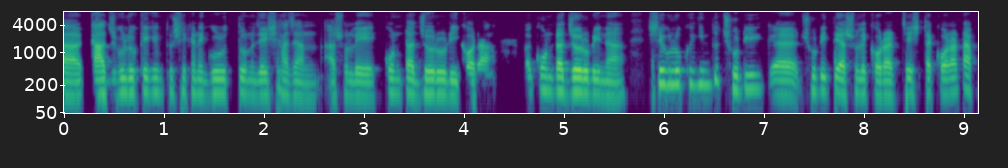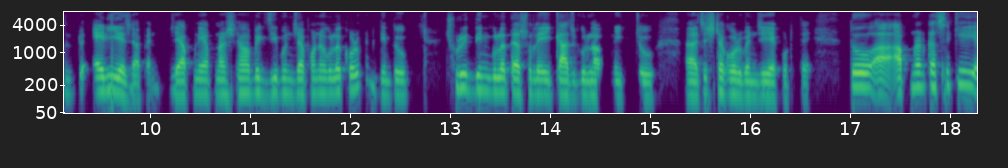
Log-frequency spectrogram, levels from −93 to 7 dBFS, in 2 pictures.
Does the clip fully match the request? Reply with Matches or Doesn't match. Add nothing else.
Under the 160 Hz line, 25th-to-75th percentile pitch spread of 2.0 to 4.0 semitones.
Matches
